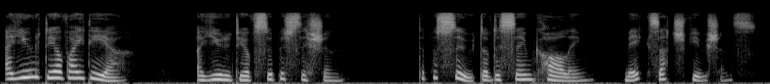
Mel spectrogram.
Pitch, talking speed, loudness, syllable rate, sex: 220 Hz, 130 wpm, -22 LUFS, 4.7 syllables/s, female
